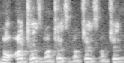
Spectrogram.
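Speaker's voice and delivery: mindless, flat, rote monotone repetition. Demonstrating to a listener how not to practise a statement, mindlessly repeating it in a flat, rote way. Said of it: "say it and think it like a conviction".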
